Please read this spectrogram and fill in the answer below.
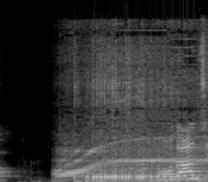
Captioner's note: mixer whirring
